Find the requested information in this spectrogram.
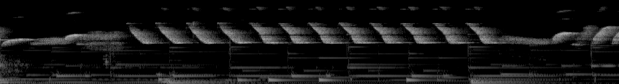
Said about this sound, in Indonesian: Burung pun berkicau seolah memberikan semangat untuk memulai kehidupan ini tanpa untuk menghentikan kehidupan ini.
